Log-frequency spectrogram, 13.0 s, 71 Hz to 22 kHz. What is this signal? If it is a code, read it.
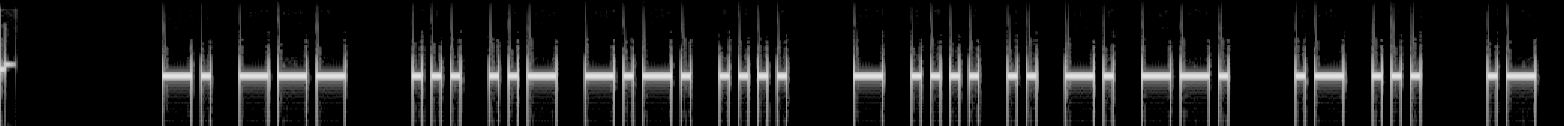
Morse code, heard as a keyed tone, about 15 wpm, 700 Hz. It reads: NO SUCH THING AS A
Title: Sets of 5 Words Encore 15wpm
